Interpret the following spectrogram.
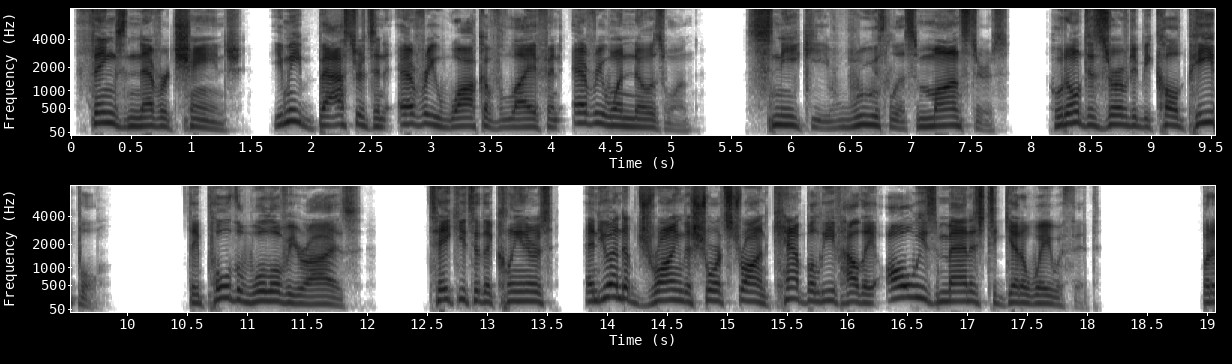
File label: EngUS Cool; Bastards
